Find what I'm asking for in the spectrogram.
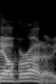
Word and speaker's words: Alvarado: Alvarado, I think is how you pronounce it. I'm pretty sure. – Mm-hmm. – But nevertheless, like that dude. – Oh, Jose Alvarado.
